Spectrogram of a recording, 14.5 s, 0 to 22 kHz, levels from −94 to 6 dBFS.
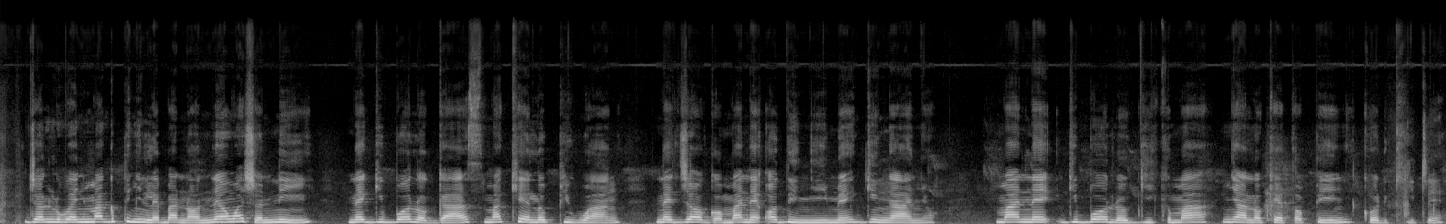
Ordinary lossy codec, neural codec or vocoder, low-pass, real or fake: none; vocoder, 44.1 kHz, 128 mel bands every 512 samples, BigVGAN v2; 19.8 kHz; fake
